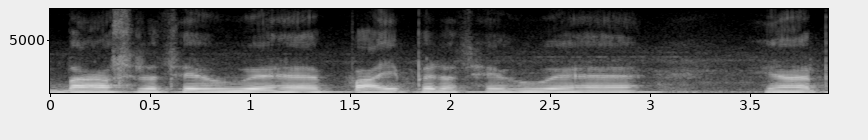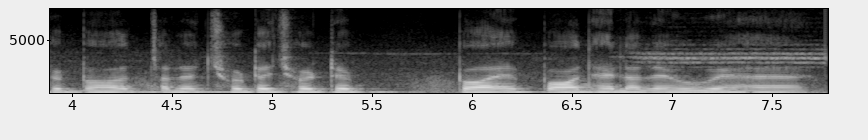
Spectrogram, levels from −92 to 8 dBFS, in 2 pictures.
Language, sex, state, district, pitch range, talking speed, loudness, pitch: Hindi, male, Haryana, Charkhi Dadri, 150-155 Hz, 145 wpm, -16 LUFS, 150 Hz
